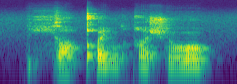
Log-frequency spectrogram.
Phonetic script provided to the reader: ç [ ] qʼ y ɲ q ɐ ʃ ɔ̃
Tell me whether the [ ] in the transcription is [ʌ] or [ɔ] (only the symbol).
ɔ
